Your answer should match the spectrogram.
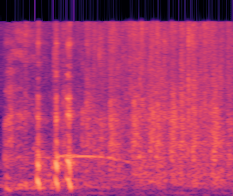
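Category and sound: crowd, audience applause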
